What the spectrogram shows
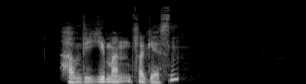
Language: German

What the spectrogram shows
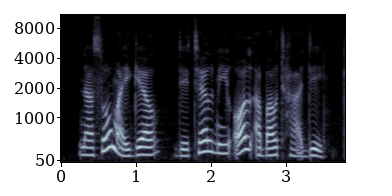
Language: Nigerian Pidgin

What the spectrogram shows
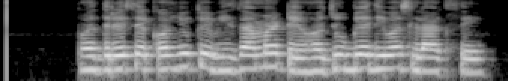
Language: Gujarati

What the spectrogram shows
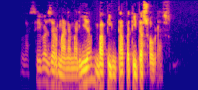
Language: Catalan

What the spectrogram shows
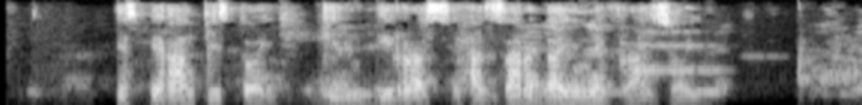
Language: Esperanto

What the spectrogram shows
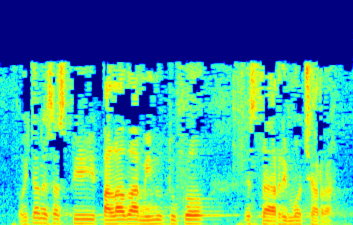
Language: Basque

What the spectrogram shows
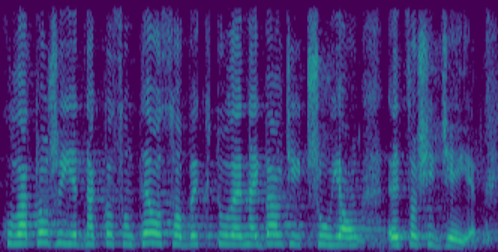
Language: Polish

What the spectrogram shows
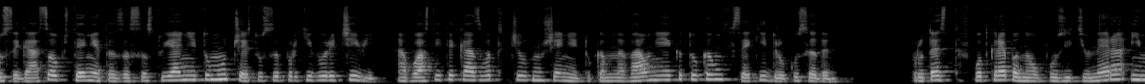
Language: Bulgarian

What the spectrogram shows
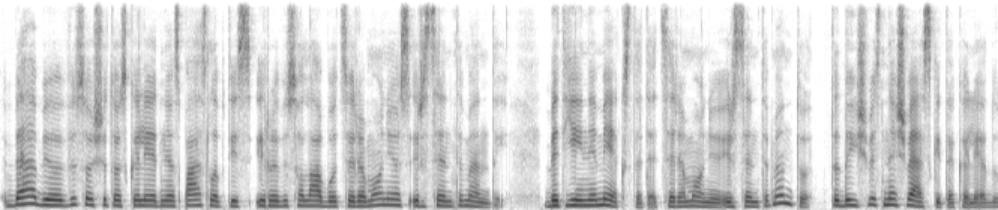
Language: Lithuanian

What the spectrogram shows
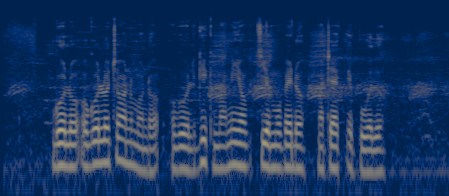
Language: Luo (Kenya and Tanzania)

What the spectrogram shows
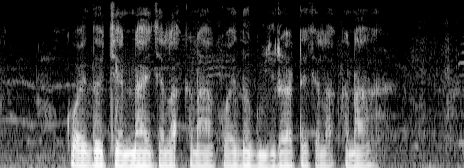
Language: Santali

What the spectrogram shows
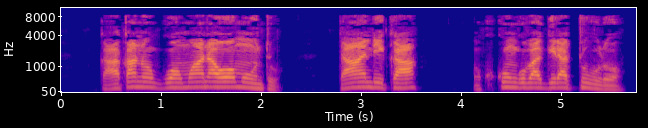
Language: Ganda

